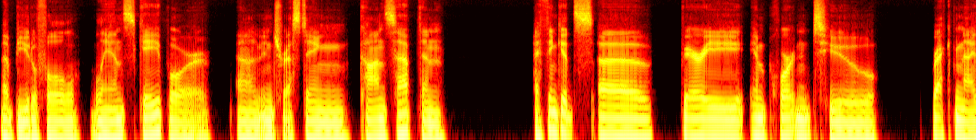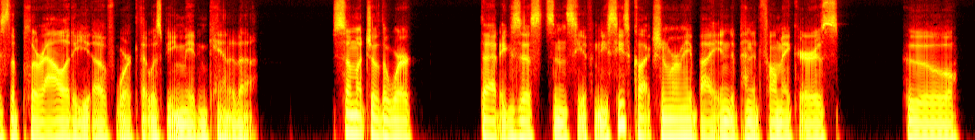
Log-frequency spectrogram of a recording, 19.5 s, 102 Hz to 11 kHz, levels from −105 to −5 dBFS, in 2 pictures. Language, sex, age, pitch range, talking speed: English, male, 20-39, 85-100 Hz, 130 wpm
